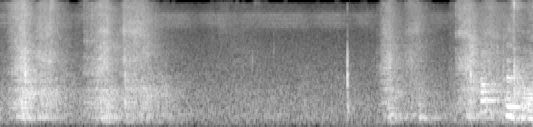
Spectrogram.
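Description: Kitchen knife slicing through an onion on a cutting board: a few short, crisp cutting strokes in the first second and a half, then a quiet stretch with one light click.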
